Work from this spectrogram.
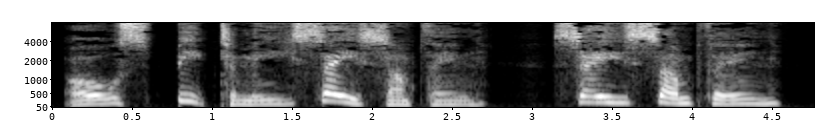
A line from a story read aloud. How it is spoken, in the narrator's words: Mickey sobs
